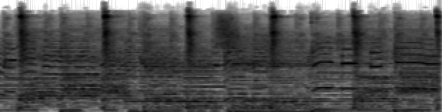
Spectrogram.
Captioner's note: laughing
